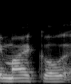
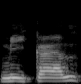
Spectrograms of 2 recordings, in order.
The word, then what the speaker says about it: Micael: Yeah, I mean, please say Michael. Here in Sweden, the name is pronounced Mikael, but no one calls me that.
